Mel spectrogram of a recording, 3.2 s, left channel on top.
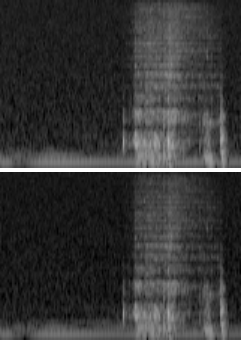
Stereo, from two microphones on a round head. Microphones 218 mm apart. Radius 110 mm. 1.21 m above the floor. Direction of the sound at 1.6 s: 10° left (ahead or behind).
